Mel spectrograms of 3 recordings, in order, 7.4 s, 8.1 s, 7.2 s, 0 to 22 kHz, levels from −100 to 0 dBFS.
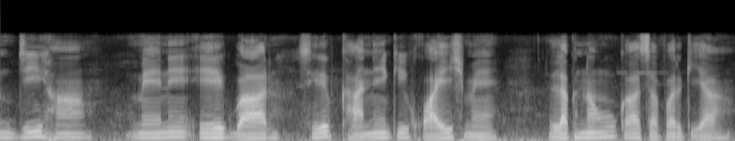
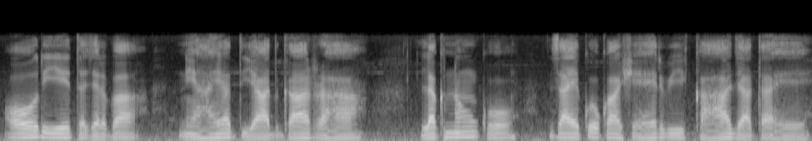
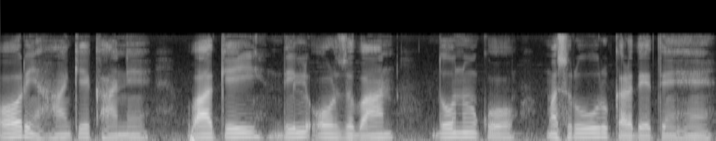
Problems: none marked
